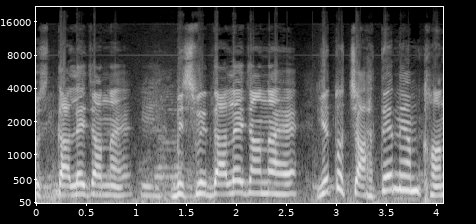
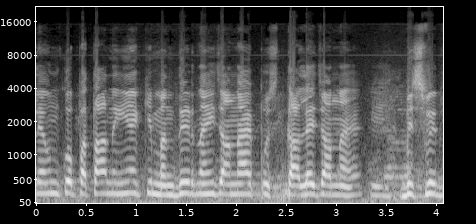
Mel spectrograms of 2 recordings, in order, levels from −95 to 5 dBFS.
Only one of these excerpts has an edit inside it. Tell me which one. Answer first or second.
first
